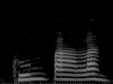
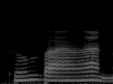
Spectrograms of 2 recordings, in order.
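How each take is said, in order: First: Careful, slow "gumpalan"; clear articulation. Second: "gumpalan" swallowed into "gumpan"; slurred. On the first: Teacher showing students the clear way to say "gumpalan". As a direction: say "gumpalan" slowly, every syllable clear. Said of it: "ya harus jelas". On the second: Teacher showing students the wrong, slurred "gumpalan". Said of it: "jangan seperti itu". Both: Shown as a demonstration.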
